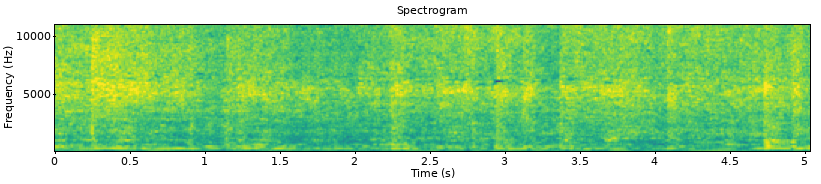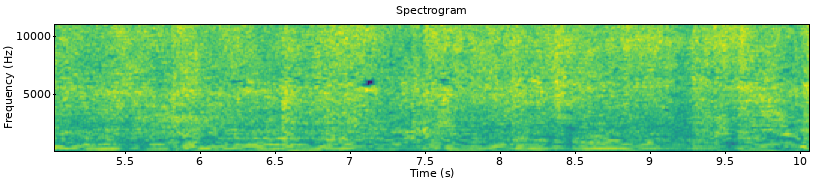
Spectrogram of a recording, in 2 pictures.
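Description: Pressure washer running, a steady buzzing drone over the hiss of the water jet as the lance blasts paint residue off bare car-body metal.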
